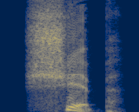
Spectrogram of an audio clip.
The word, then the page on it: ship: British English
